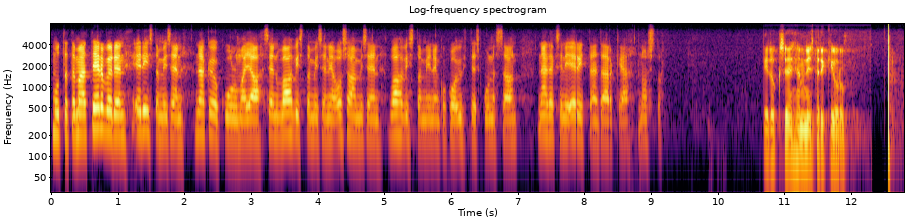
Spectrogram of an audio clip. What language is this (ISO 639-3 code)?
fin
